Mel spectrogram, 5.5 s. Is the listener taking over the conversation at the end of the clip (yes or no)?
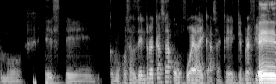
yes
